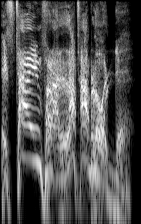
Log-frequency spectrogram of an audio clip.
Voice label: Male Troll Play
